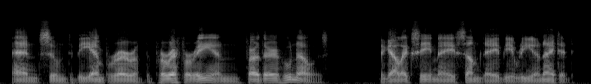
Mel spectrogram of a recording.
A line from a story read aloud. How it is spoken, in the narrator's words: Weenus added blandly at the pause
